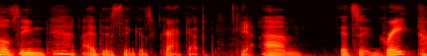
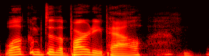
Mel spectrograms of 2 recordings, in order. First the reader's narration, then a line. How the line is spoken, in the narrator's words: yells out at the police officer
